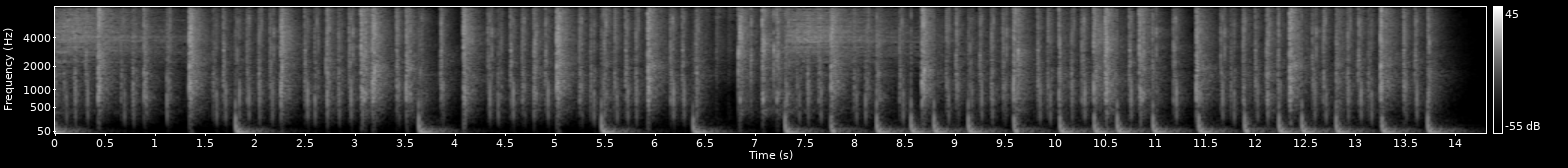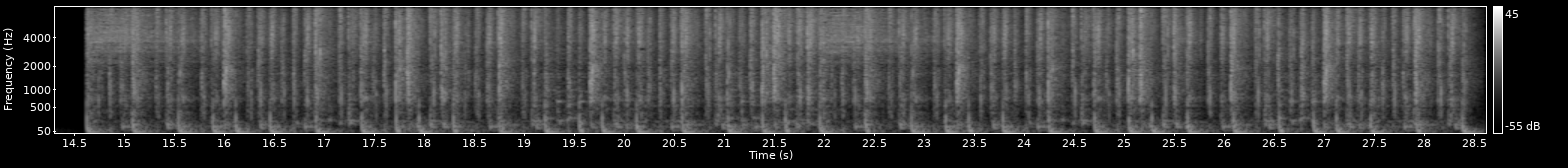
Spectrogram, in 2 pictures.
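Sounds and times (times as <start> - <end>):
hand claps: 0.0 - 14.0, 14.8 - 28.6.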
